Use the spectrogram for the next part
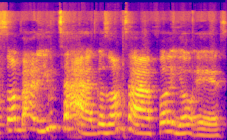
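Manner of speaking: usual speaking voice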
